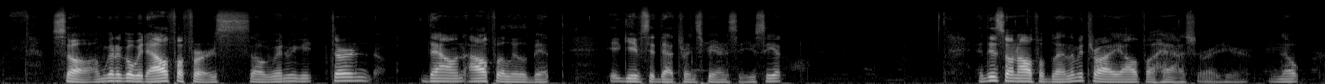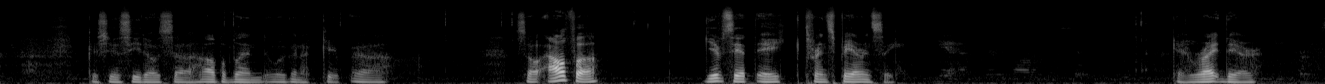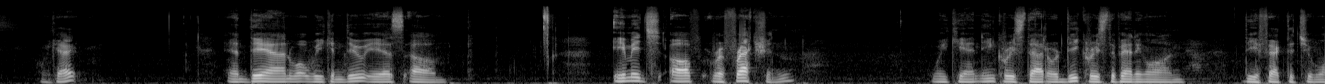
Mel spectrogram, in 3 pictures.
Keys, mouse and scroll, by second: 2.5-9.5 drag, 10.3-12.6 drag, 15.5-18.4 drag, 19.6-24.7 drag, 25.1-28.4 middle drag, 35.5-39.7 drag.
